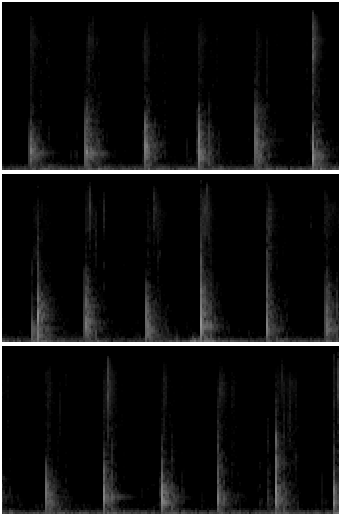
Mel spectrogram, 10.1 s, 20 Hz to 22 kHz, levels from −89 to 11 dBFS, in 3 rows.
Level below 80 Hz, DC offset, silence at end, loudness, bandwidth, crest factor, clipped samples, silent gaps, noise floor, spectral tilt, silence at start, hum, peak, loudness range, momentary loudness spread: -60 dBFS; under 0.1%; 0 s; -47 LUFS; 16 kHz; 32 dB; under 0.1%; none; -64 dBFS; -5 dB/octave; 0.2 s; none; -16 dBFS; 3 LU; 21 LU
